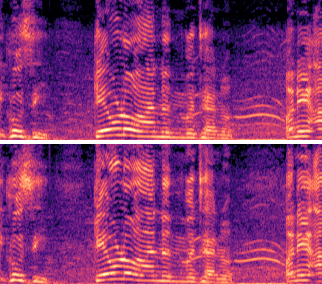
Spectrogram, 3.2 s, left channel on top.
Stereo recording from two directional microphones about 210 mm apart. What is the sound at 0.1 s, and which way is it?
A woman's voice, 35° left (ahead or behind).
